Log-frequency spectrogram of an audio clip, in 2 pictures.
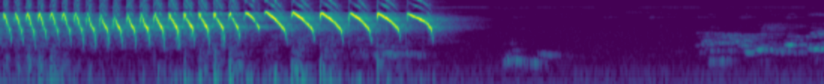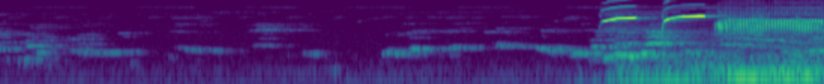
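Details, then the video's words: Green canary (bottle-green variety) in full song, used as a tutor for young canaries learning to sing: fast rapid trill of repeated high notes for about three seconds, then near silence with faint low sounds, and brief rising whistles at the end. "Kenari Hijau Botol AF Gacor COCOK Untuk Pancingan Kenari Paud Belajar Bunyi !! Canary Singing"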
